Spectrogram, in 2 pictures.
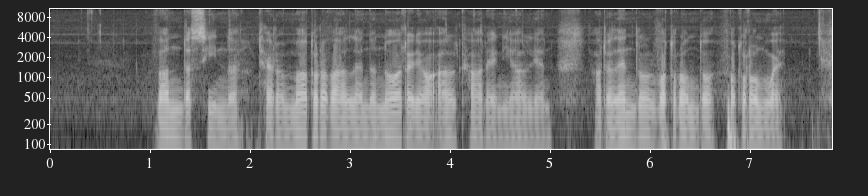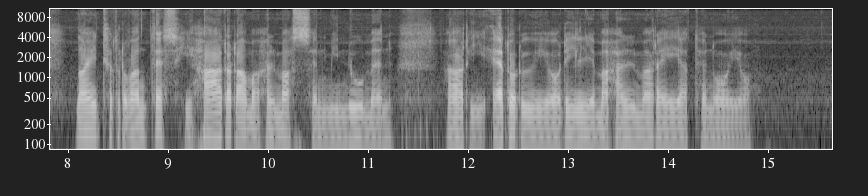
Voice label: quenya text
